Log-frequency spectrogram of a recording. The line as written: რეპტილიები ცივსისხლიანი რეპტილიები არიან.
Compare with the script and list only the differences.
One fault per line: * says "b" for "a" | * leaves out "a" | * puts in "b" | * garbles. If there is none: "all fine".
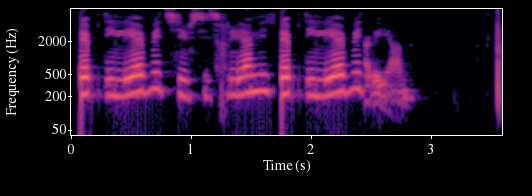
all fine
